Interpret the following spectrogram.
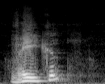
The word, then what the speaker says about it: vehicle: Friends, the word is spelled as V-E-H-I-C-L-E. Very common word, right? It can be anything. A car, a truck, a bus, right? So how do you pronounce it? Vehicle?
